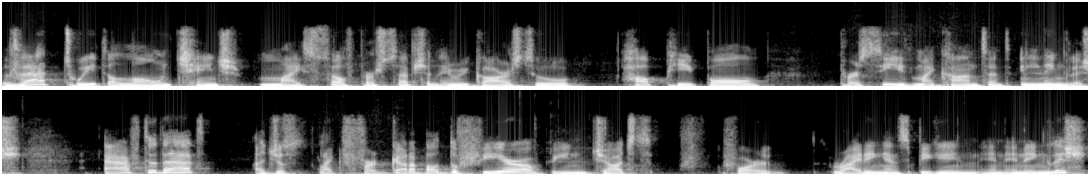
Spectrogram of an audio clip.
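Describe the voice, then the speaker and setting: Fairly slow speech with lively intonation and a Dominican accent. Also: man, medium pitch for a man. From Dominican Republic. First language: Spanish. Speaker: graphic designer and online business teacher. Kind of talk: casual interview conversation. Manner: animated.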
